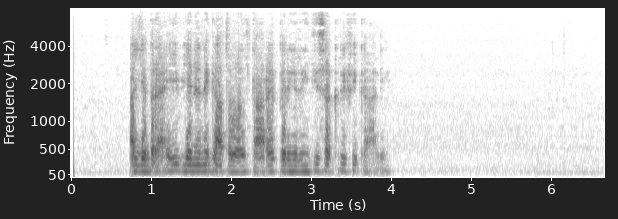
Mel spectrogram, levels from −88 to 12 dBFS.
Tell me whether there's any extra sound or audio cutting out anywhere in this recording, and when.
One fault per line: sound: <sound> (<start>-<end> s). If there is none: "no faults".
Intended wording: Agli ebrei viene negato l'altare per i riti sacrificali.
no faults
